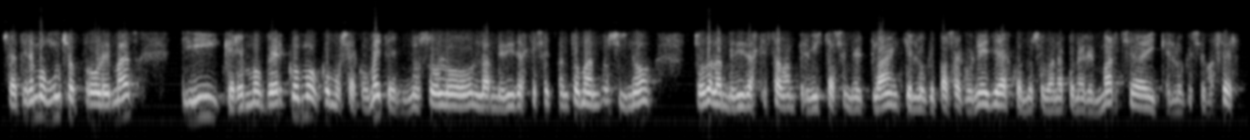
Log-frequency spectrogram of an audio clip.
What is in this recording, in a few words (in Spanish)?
noticias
